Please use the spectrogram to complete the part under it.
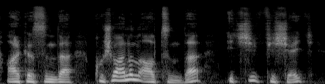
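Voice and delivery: usual speaking voice

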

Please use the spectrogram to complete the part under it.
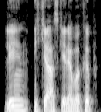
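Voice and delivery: ordinary delivery, nothing marked

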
